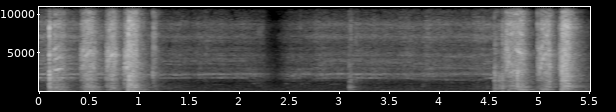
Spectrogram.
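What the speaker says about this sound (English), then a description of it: "Getting fasteners in the front" Fasteners are driven into a roof ridge vent over cottage-style shingles, with quick bursts of sharp repeated impacts at the start and again at the end and a quiet stretch between.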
